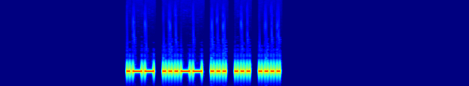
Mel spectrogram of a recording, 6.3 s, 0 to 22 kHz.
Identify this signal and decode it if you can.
Morse code, heard as a keyed tone, about 30 wpm, 700 Hz. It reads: W3SSH
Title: USA Call Signs - 5 Characters - Repeated 2x - 30wpm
